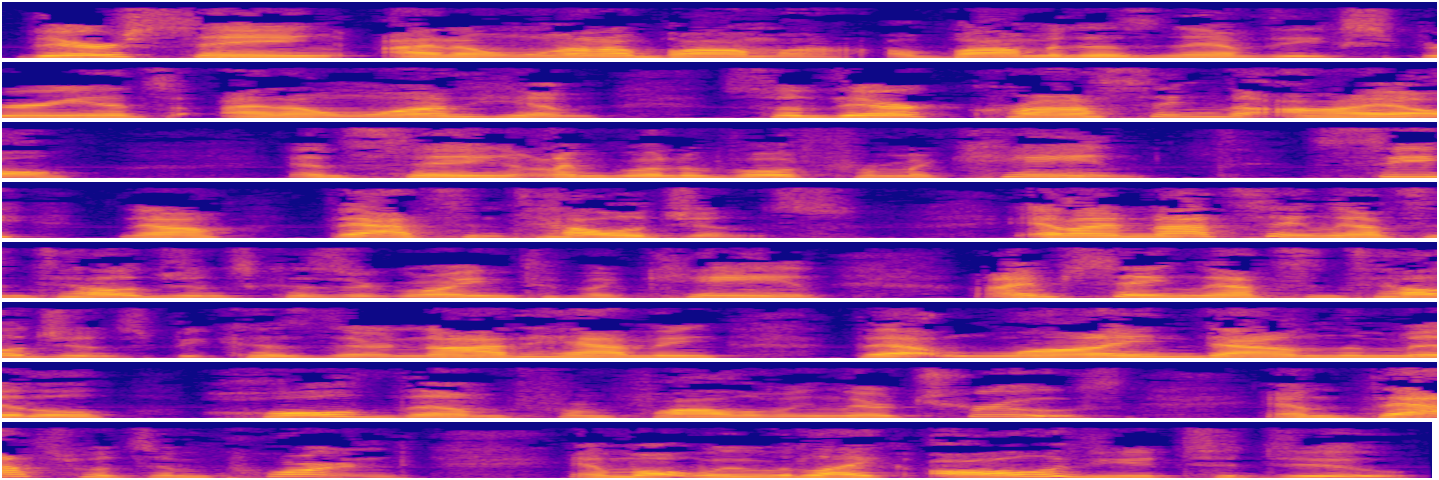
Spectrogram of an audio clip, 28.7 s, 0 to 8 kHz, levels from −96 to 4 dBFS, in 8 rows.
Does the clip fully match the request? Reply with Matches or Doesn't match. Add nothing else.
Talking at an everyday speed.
Matches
